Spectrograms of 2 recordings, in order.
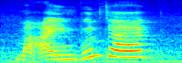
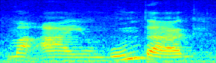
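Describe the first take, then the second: First: It is said at natural conversational speed. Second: It is said slowly, word by word.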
